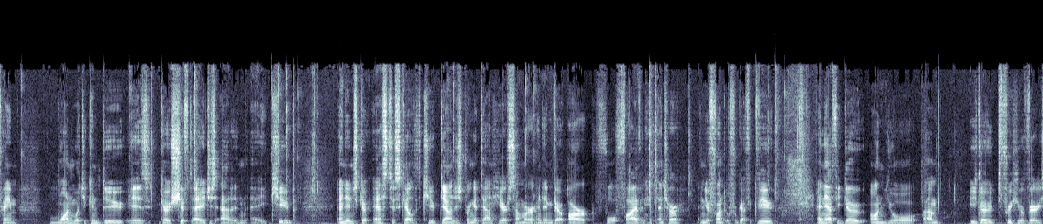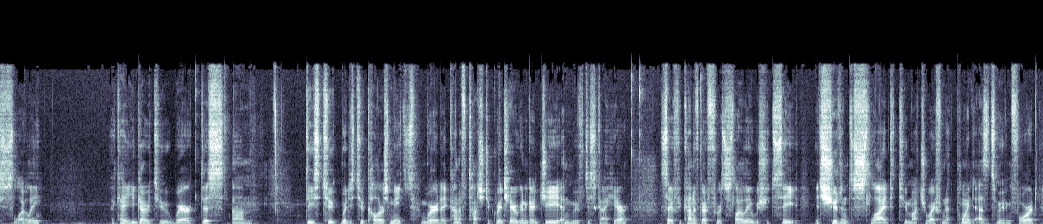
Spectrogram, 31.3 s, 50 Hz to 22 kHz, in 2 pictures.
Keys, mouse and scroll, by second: 0.4-4.5 drag, 2.8 shift+a, 4.5-6.7 shift+middle drag, 4.8-5.7 scroll up 2, 5.7 s, 6.8 click, 6.9 g, 8.0 click, 8.6 r, 10.6-11.3 scroll down 1, 11.3-11.8 scroll up 1, 11.8-15.1 shift+middle drag, 15.1-19.2 drag, 18.8-19.2 scroll up 2, 19.2-25.3 shift+middle drag, 19.5-23.5 scroll up 2, 23.7 g, 25.3 click, 25.5-26.1 scroll down 2, 26.1-31.3 drag.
